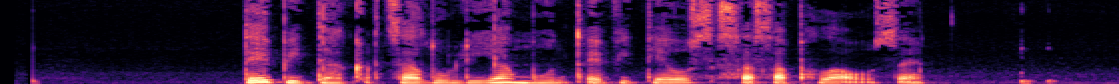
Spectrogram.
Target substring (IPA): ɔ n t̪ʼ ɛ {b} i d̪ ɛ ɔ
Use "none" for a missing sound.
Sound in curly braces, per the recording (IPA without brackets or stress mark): v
